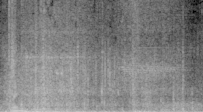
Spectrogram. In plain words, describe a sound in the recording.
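A large beast growls with a deep rumble.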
